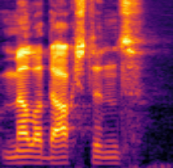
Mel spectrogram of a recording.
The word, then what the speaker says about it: maltodextrins: No added color, sugars, or maltodextrins, as Joshua don't like to say that word, but that's how it is pronounced.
